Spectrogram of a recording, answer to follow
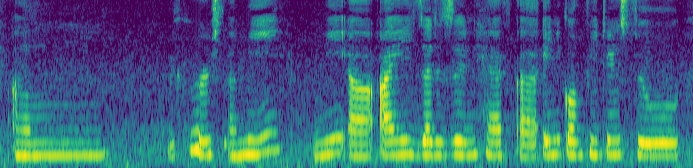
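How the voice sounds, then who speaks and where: Noticeable background noise and audible room echo surround the recording. A woman with a fairly high pitch talks at a very slow pace. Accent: Malaysian. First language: Malay. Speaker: university student. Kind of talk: spoken self-reflection assignment. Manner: halting, many fillers.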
